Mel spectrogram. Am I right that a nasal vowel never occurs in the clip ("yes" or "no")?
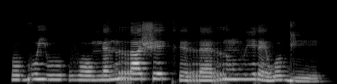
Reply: no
